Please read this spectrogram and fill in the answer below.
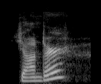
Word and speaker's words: Jander: It's properly pronounced Yonder. But As I always Rhiannon pronounce walks up, Jander.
